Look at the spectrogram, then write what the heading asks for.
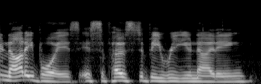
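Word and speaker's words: Knotty Boys: The Naughty Boys. Yeah, like, that's but it's spelled like great. Yeah, like KNOT.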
